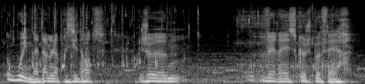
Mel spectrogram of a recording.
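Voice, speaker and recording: A deferential presidential aide, played by a man, speaks at a middling pitch with formal obedience and some hesitancy. Music plays clearly behind him in this radio play. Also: moderate pace, close to an everyday voice.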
